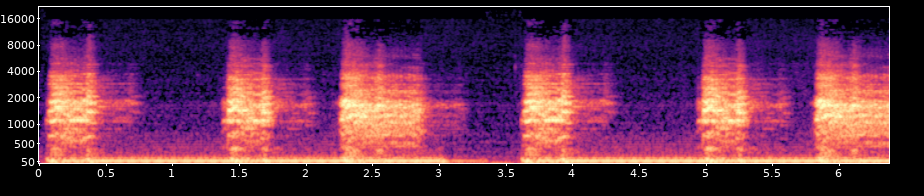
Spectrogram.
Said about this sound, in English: Well, that is an ostrich, and they are large, flightless birds from Africa.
